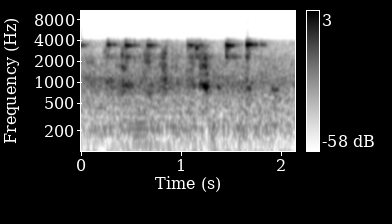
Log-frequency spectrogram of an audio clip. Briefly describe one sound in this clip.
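A dog pants.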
